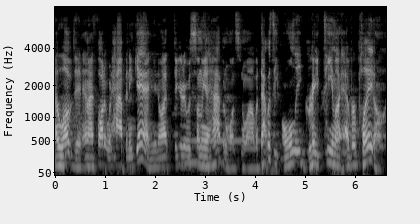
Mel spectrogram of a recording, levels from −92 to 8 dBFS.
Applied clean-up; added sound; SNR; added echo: classical method WPE with log-MMSE.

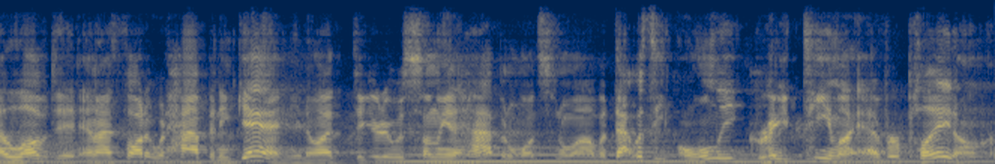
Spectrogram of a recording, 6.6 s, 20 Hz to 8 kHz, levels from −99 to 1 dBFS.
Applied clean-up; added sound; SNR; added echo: none; Wind instrument, woodwind instrument; 16 dB; reverberation time 2.5 s.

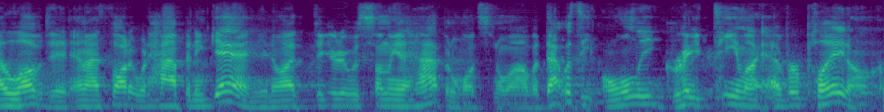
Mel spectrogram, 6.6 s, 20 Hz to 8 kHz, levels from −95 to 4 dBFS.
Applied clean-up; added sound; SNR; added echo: neural separator model SepFormer DNS4.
